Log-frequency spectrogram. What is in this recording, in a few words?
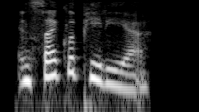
"encyclopaedia", spelling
